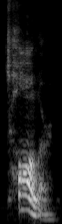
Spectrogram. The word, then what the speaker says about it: Tele: Tele would be pronounced taller, Taller.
